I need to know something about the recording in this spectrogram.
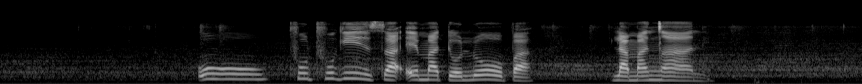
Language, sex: Swati, female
